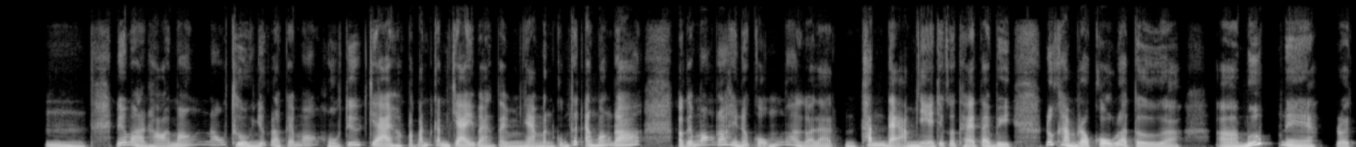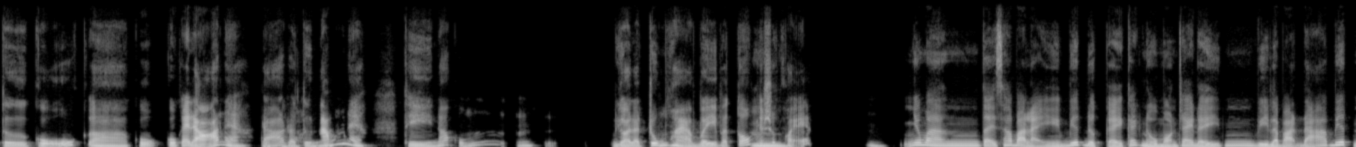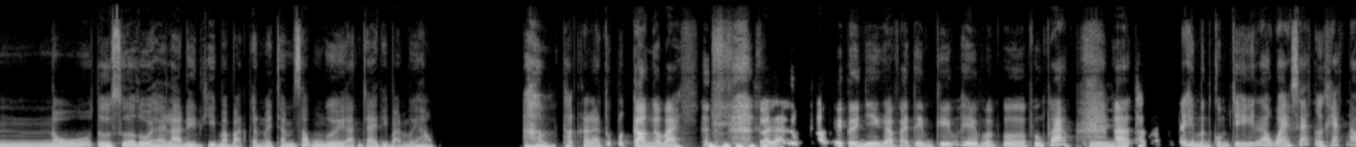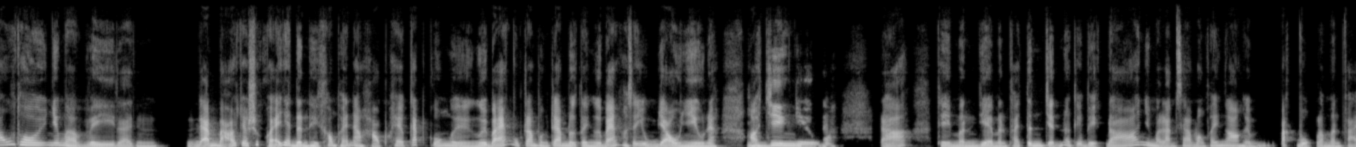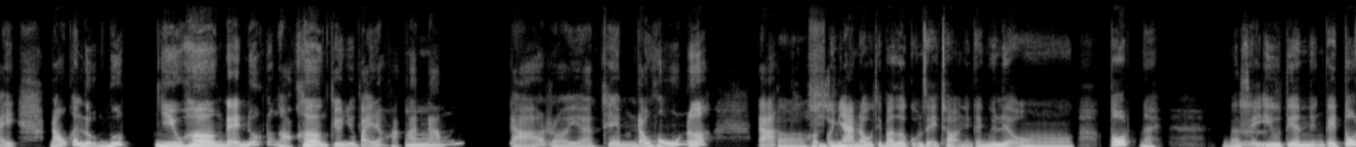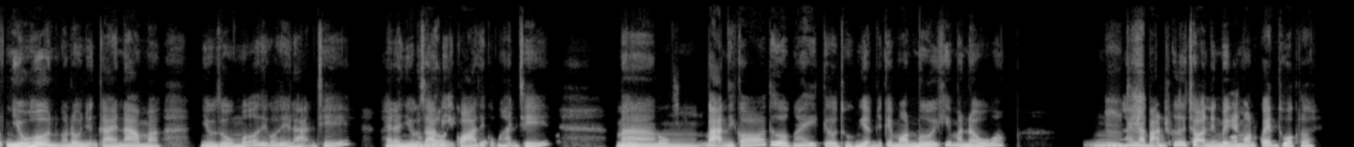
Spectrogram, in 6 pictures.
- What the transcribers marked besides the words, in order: tapping; laugh; laugh; unintelligible speech
- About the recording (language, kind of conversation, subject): Vietnamese, podcast, Bạn thường nấu món gì khi muốn chăm sóc ai đó bằng một bữa ăn?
